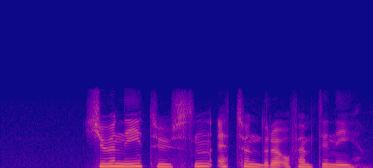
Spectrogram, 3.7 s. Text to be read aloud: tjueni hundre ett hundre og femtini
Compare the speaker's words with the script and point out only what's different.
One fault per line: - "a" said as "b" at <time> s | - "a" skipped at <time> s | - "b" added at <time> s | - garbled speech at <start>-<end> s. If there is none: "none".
- "hundre" said as "tusen" at 1.6 s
